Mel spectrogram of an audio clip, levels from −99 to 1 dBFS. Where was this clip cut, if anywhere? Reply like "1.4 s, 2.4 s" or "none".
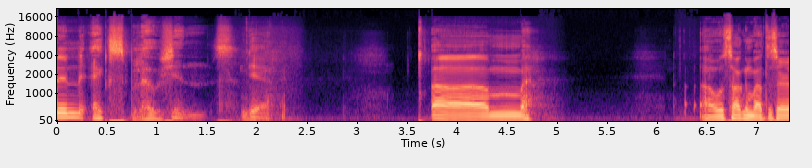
none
